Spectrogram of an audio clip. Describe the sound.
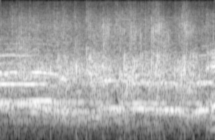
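A crowd at a women's tea gives a round of applause for Jesus, dense clapping filling the whole stretch at a loud, even level, with a sustained tone and murmuring voices mixed underneath.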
